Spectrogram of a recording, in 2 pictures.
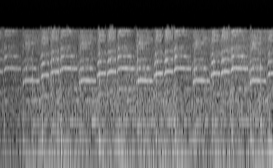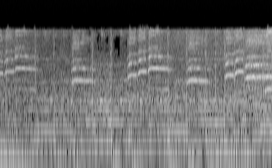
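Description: A cat meows over and over in a played video, with many wavering cries in a rhythmic pattern over a dense, steady musical backing, loud throughout.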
